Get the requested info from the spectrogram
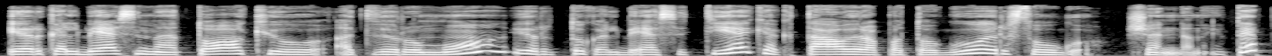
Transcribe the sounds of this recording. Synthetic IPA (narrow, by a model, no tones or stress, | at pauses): ɪɾkɐlʲbʲeːsʲɪmʲɛt̪oːkʲuːɐ̰t̪ʲʋʲɪɾʊmʊɪɾt̪ʊkɐlʲbʲeːsʲɪt̪ʲiɛkʲiɛkt̪ɐʊiːɾɐpɐt̪oːɡʊɪɾsɐʊɡʊ̰ʃʲɛnd̪ʲḭɛ̰nɐ̰ɪt̪ɐɪp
